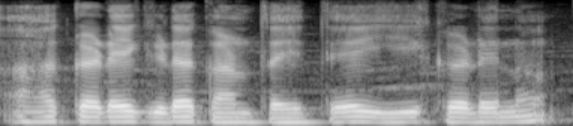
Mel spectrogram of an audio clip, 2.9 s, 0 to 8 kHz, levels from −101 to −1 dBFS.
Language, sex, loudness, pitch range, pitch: Kannada, male, -16 LUFS, 110-120 Hz, 115 Hz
